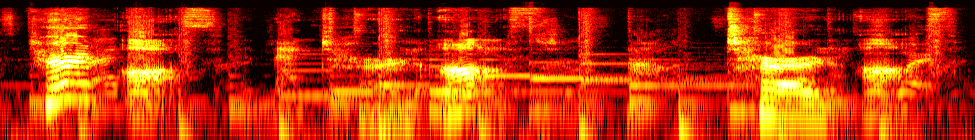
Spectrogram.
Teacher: the N in turn merges directly into the O of off making it turn off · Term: merging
